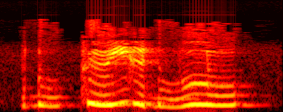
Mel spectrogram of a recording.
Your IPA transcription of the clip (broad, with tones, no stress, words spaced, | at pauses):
ɗo̤˨˥kø˨˥ jɪ˨ɗo̤˨˥lːo˦˥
